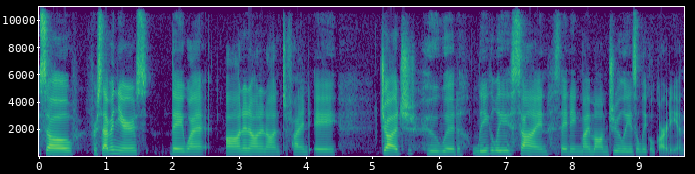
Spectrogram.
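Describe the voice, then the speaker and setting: In a very clean recording with a silent background, a woman speaks fairly slowly in a flat monotone, her loudness swinging widely. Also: medium pitch for a woman. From Michigan, US. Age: 20s. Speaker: college student. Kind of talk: interview. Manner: hesitant, many fillers.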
